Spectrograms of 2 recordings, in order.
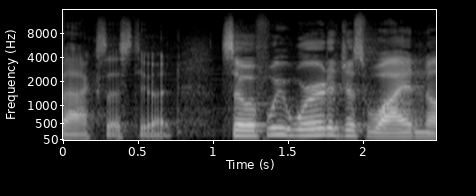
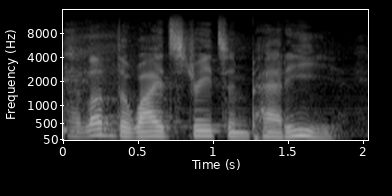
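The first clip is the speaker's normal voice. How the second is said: put-on American tourist voice, quieter; 6 dB quieter than usual. Mocking tourists on a European vacation, voicing Jan from Middle America. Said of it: "That's Jan from Middle America saying that".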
